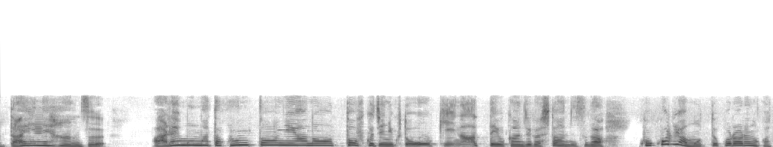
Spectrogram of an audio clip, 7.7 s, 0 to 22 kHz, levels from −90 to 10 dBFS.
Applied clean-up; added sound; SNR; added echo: neural mask model Resemble Enhance denoiser.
